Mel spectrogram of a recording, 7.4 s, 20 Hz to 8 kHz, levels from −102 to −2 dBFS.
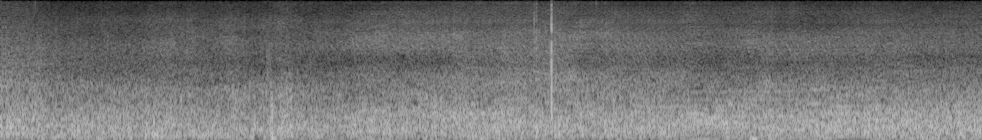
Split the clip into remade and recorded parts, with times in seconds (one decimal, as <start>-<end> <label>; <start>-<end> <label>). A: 0.0-2.4 recorded; 2.4-6.7 remade; 6.7-7.4 recorded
